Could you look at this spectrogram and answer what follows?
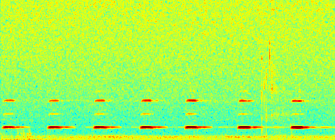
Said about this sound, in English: Okay, let's listen to this little owl. Oh. Oh. Are they beep beeps? That's an owl? Hold on, I'm going to turn up my phone so everybody can hear.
